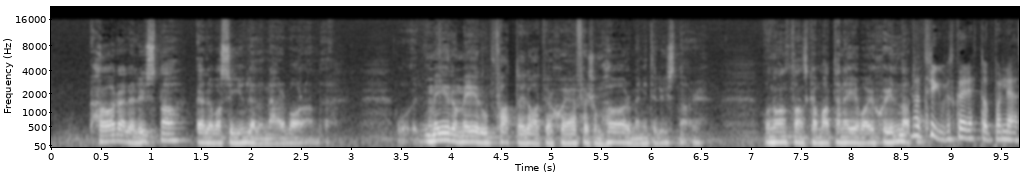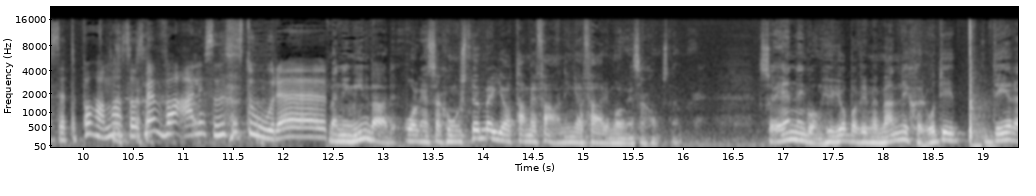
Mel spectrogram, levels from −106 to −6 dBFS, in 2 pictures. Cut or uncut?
cut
